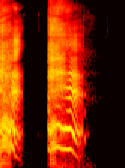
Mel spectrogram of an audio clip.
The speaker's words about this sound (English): You know what I did like? Yeah. Artie's coughing noise that he does.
